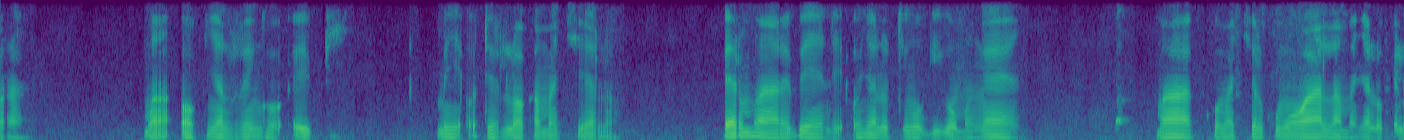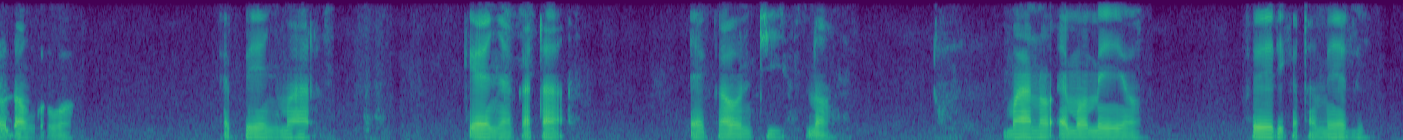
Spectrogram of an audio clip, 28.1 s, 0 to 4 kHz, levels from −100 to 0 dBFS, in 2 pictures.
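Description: The sender's voice detector likely switched off transmission during pauses (discontinuous transmission), so the receiver filled the gaps with comfort noise in place of the background. The real room noise, well below the speech, gives way to a steady, featureless noise from 0.32 to 1.44 s, about 4 dB quieter, ending just before "ma ok". It happens again from 3.54 to 7.24 s, ending just before "ber mare bende onyalo"; from 10.28 to 11.56 s, just after "onyalo ting'o gigo mang'eny"; and from 13.92 s to the end of the clip. Each time the background goes flat and lifeless until the sound resumes.

At 13.92 s the sound is dropped by the voice detector, likely because it took the sound for background and stopped sending. About 20 ms of sound is lost and replaced by comfort noise, just as the final long stretch of synthetic noise begins. Across the whole call path, narrowband G.711 coding leaves nothing above 4 kHz.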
